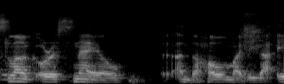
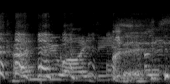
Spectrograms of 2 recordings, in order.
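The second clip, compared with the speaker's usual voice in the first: high, loud, drawn-out imitation of the riddle voice; laughing, hammed-up tagline; mock slogan; 7 semitones higher, 5 dB louder, slower than usual. Friend teasing the quizmaster with her own line, mock slogan voice. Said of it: "you've got your slogan tagline".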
